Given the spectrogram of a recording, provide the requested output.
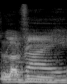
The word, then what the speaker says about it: Levi: It's pronounced Levi, actually.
